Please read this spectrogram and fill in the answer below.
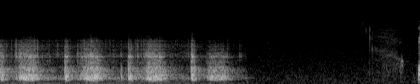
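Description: Regular heart cycles, about 95 a minute, with a rushing murmur filling each cycle and building toward the next beat: a crescendo murmur of mitral valve prolapse.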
